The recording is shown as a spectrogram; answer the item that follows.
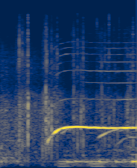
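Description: Live band music with the audience clapping and cheering. The music thins out for a moment, then a high held note slides up and sustains over a low steady bass note.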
